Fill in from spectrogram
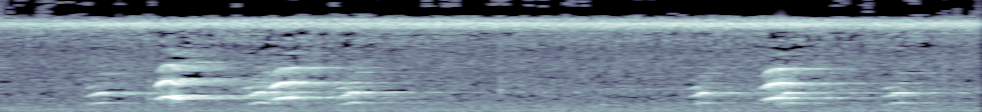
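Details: Chachalacas giving bursts of overlapping harmonic notes, several in quick succession near the start and again after a pause, some notes lower and softer, against steady high background hiss.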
